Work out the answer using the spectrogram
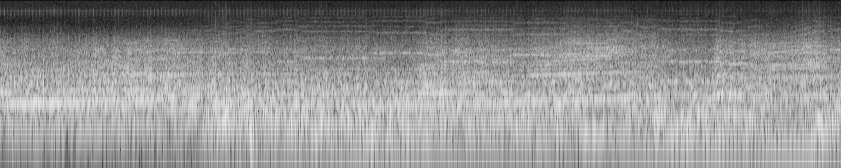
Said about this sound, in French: La voiture roule.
